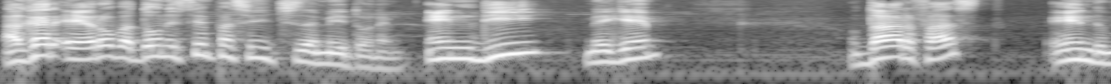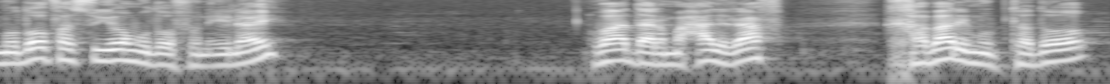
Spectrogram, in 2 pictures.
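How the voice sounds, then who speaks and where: Mellow-voiced man teaching a grammar lesson. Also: on the high side, animated. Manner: repeats example words slowly, then explains them; patient, step-by-step teaching tone. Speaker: Arabic teacher.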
